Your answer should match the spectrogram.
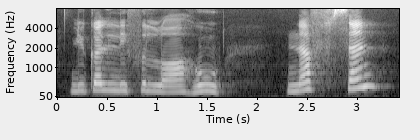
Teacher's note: लफ्ज़ अल्लाह के लाम से पहले पेश है, इसलिए लाम को पुर पढ़ेंगे और इस तरीके को तफ़ख़ीम कहते हैं, यानी पुर करके पढ़ना।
